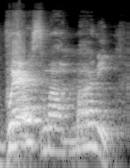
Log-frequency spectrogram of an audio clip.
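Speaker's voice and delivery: loud, high shouted question; angry demand. Retold or imitated. Candace beating Brandon with a pipe, angry shout. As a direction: shout it hard, each time as a demand.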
